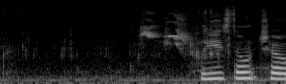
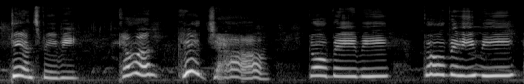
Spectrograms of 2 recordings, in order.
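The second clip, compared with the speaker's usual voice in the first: higher singsong coaxing to a bird; 5 semitones higher than usual. Real, not acted. Coaxing the parrot to dance.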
